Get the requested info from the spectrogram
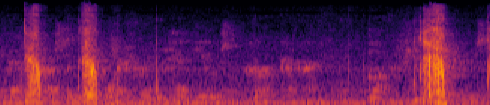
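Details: Cat licking noises: three loud, wet smacking licks, two close together at the start and one more after a pause of nearly three seconds, with faint soft clicks between them in a small, quiet room.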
